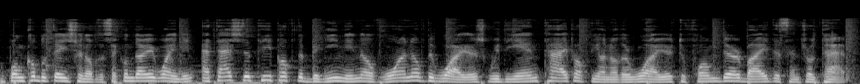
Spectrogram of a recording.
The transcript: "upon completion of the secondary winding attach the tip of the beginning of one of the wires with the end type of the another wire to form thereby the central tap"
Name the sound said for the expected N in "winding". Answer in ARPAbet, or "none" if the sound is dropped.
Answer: N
